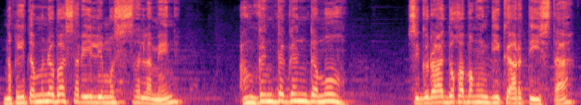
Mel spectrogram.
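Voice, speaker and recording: A man's voice: high-pitched, fairly quick, darkish tone, faint music behind, natural voice. A Filipino man playing a shy, smitten young man on a first date in a radio drama, teasing and casual. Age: young adult.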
